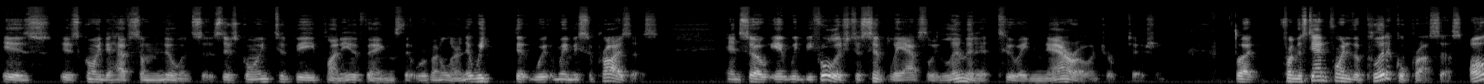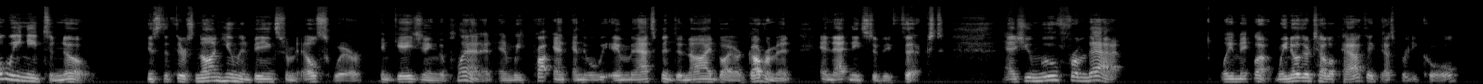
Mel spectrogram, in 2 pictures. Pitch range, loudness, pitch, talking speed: 110-135 Hz, -27 LUFS, 120 Hz, 200 wpm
